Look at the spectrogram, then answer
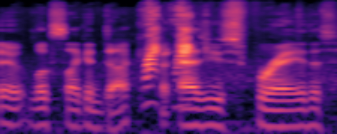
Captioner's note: duck quacks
